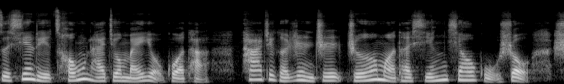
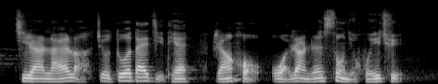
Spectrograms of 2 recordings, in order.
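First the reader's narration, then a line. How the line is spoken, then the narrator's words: Flat, indifferent. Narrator (Chinese): 他只是表情淡淡的道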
